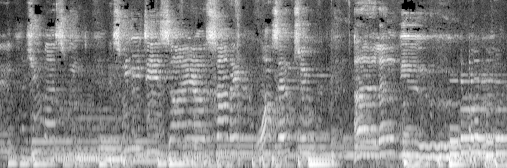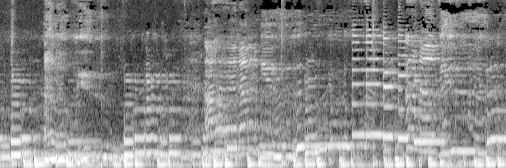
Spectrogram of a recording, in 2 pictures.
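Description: Live jazz trio: a woman singing over plucked double bass and guitar, with a steady walking bass line underneath.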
